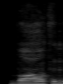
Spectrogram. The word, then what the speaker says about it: VLTED: a try for free vaulted is spelled v LTE D and it is the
